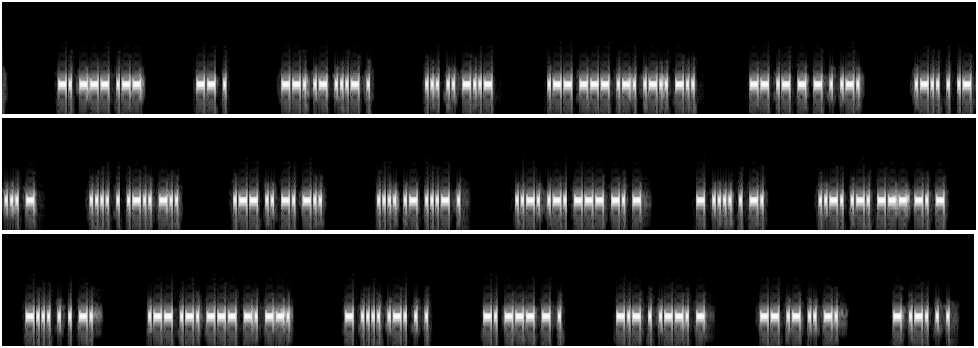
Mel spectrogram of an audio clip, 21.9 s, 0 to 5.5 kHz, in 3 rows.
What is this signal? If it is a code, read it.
Morse code, heard as a keyed tone, about 60 wpm, 550 Hz. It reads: NOW ME GAVE SIX WORLD MATTER LEAST HELD WIND HAVE FRONT THEN FRONT BEEN WRONG THREE NOTE KEPT MAIN TREE
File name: 632 words / 632 Words 60WPM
